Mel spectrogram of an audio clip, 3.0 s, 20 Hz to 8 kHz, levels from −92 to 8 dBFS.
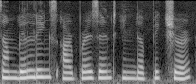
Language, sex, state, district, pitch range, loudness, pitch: English, female, Assam, Kamrup Metropolitan, 220-245 Hz, -14 LUFS, 230 Hz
